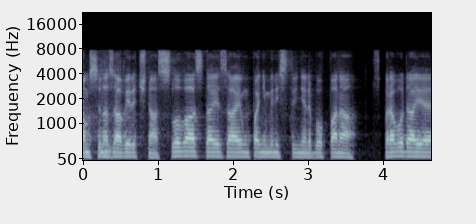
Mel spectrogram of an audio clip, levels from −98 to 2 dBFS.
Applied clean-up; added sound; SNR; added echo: neural mask model RNNoise.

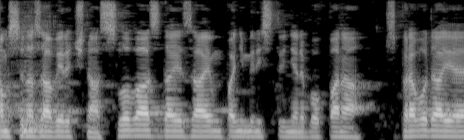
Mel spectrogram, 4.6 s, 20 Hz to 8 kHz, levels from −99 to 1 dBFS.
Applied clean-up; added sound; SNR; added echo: classical method Wiener filter.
